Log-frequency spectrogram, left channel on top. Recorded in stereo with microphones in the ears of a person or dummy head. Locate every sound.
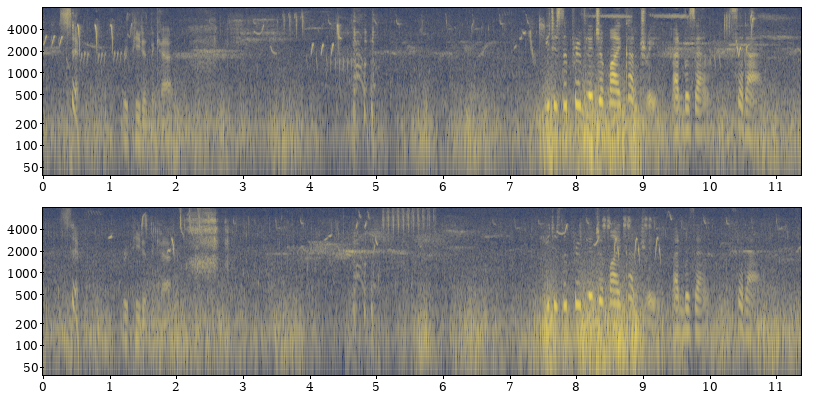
0.2 s a man speaking: 35° left (ahead or behind)
2.1 s tearing paper: 55° right (ahead or behind)
4.6 s a cough: 80° left
7.5 s a woman speaking: 65° left (ahead or behind)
